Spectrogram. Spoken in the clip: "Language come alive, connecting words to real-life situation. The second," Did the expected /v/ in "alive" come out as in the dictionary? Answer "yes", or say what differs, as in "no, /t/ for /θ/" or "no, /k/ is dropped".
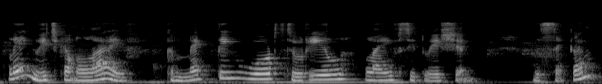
no, /f/ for /v/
